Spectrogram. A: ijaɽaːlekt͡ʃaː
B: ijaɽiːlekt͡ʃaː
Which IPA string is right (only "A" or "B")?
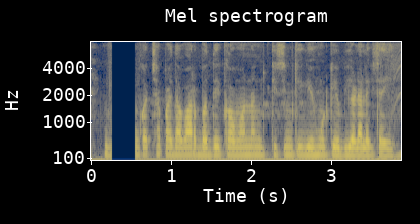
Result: A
